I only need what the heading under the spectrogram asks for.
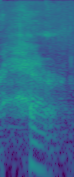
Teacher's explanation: the H is not really a consonant it's more like a puff of air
